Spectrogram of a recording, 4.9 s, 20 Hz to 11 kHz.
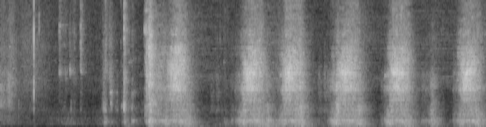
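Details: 1972 Rover P6 2000, cranking after starter wire repair, flammable spray tried: starter churns in even pulses about every two-thirds of a second with no firing; cranks but no start, fuel not getting through.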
